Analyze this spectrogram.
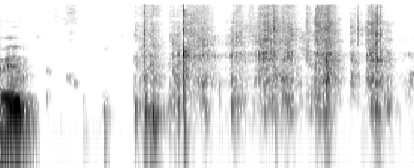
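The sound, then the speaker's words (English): Popcorn being eaten from a bag: a series of crinkling, rustling bursts of the bag and crunchy chewing, coming in uneven clusters after a short pause, with a brief voice sound at the start. “I apologize for eating a whole bag of popcorn on this episode.”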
